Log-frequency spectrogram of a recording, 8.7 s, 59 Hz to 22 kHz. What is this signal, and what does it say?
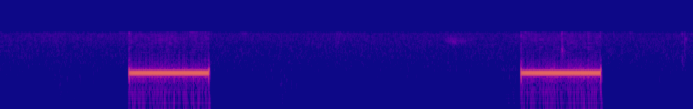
Ringback tone (Europe, 425 Hz).
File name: out- -2019- - - .68667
